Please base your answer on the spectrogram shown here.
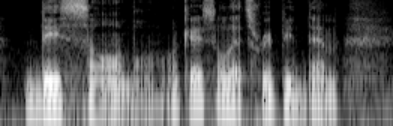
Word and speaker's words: décembre: Same thing. EM en décembre. Okay, so let's repeat them. Juillet. Remember this. Juillet. Août. First option. Août. Second option. Septembre. Octobre. Novembre. Décembre.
